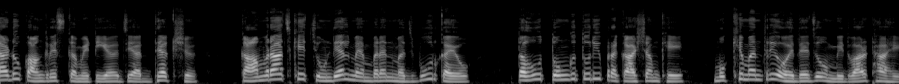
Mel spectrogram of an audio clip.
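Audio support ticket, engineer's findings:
No audible fault found on the speech recording. Nothing in the signal points to a component needing attention.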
